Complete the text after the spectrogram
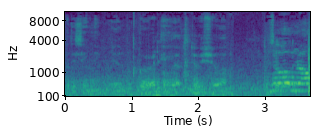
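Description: A man asks a question in a low voice.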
